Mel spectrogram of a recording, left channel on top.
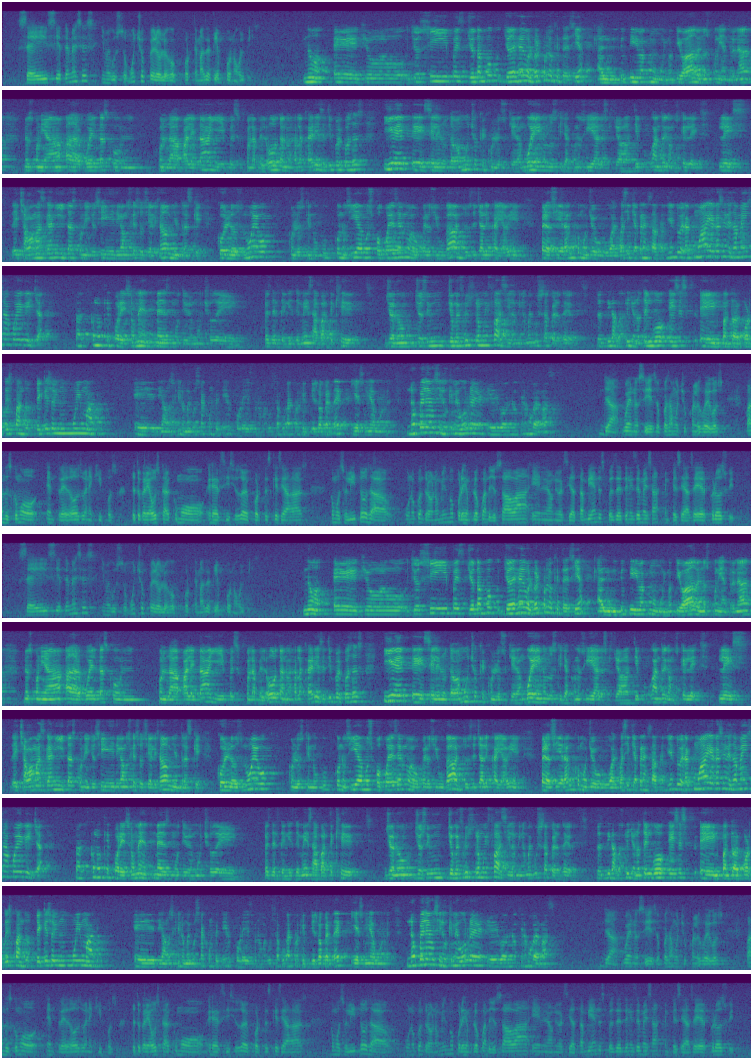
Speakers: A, on the left (about 85°); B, on the right (about 60°).
A: seis, siete meses y me gustó mucho, pero luego por temas de tiempo no volví.
B: No, eh, yo, yo sí, pues yo tampoco, yo dejé de volver por lo que te decía. Al inicio sí iba como muy motivado, él nos ponía a entrenar, nos ponía a dar vueltas con, con la paleta y pues con la pelota, no dejarla caer y ese tipo de cosas. Y él eh, se le notaba mucho que con los que eran buenos, los que ya conocía, los que llevaba tiempo jugando, digamos que le, les echaba más ganitas, con ellos sí, digamos que socializaba, mientras que con los nuevos con los que no ju- conocíamos, o puede ser nuevo, pero si jugaba, entonces ya le caía bien. Pero si eran como yo o algo así que apenas estaba aprendiendo, era como, ay, hágase en esa mesa, juegue y ya. Entonces como que por eso me, me desmotivé mucho de, pues, del tenis de mesa. Aparte que yo no, yo soy, m- yo me frustro muy fácil, a mí no me gusta perder. Entonces digamos que yo no tengo ese, esp- eh, en cuanto a deportes, cuando sé que soy muy malo eh, digamos que no me gusta competir por eso, no me gusta jugar porque empiezo a perder y eso me aburre. No peleo, sino que me aburre y digo, no quiero jugar más.
A: Ya, bueno, sí, eso pasa mucho con los juegos cuando es como entre dos o en equipos. Te tocaría buscar como ejercicios o deportes que se hagan como solitos, o sea, uno contra uno mismo. Por ejemplo, cuando yo estaba en la universidad también, después de tenis de mesa, empecé a hacer CrossFit.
